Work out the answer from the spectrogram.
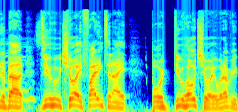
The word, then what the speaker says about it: Choi: I mean, everyone is excited about CHOI fighting tonight, or ho choi, whatever you call it. Is it it's ho choi? I keep on saying ho choi. Regardless, we're all excited. It rhymes with bok choy, you know, the most favorite vegetable of Asians, you know.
